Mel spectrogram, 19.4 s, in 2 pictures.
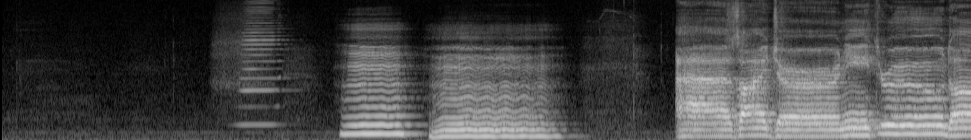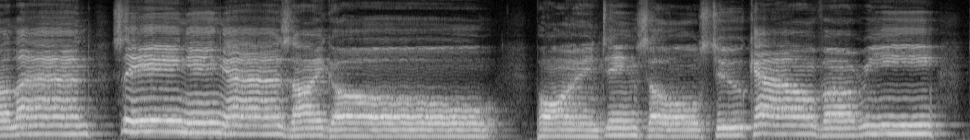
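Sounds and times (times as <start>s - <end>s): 
soprano singing songs: 3.4s - 5.8s, 6.8s - 19.4s.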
